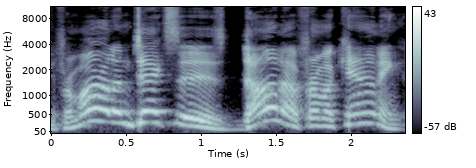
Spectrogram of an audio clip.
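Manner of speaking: high-pitched hammed-up stage introduction; imitated show announcer. [name] introducing Bobby on stage, imitated hype announcer. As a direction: announce a performer to the crowd.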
